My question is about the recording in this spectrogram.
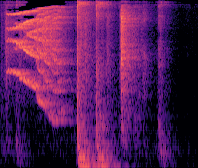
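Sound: door closing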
